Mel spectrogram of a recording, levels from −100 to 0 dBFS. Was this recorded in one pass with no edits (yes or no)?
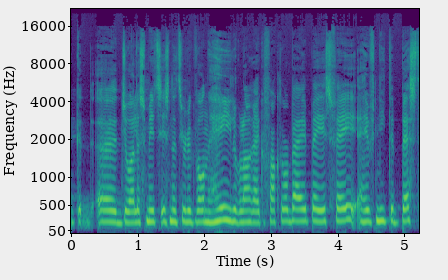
yes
